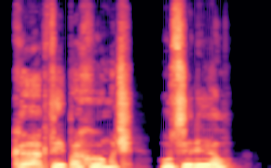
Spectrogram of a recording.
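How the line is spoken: Hoarse wheeze. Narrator (Russian): прохрипел я

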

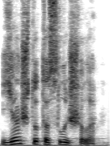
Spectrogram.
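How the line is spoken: Timid. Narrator (Russian): робко проговорила Лена

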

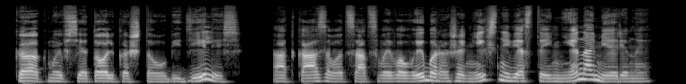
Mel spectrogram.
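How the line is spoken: Solemn. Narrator (Russian): Грэм торжественно произнес

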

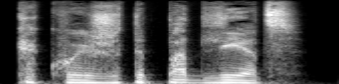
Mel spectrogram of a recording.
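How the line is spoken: Contemptuous, through gritted teeth. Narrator (Russian): презрительно процедила Алиса

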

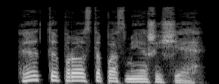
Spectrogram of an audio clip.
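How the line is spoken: Old man's sigh. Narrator (Russian): вздохнул старый мастер

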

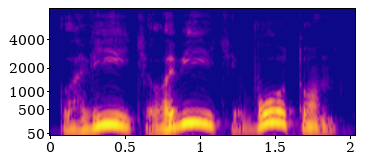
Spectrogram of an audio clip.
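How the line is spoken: Crowd shouting. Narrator (Russian): И все кричали

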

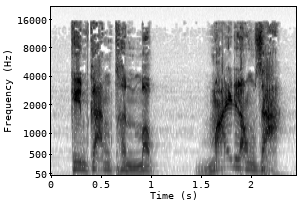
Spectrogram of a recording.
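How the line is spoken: Shouted incantation. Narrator (Vietnamese): Nhà Tam nhà Tứ quát

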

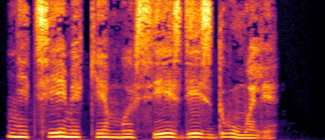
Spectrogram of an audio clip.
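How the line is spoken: Barely audible mutter. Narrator (Russian): пробормотала еле слышно Эл

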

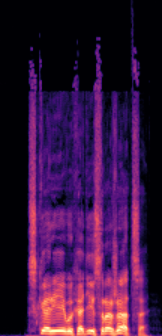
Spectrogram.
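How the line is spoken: Yelling. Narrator (Russian): вопил он

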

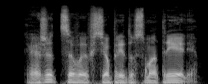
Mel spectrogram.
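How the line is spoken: Gloomy remark. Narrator (Russian): мрачно заметил Мортон

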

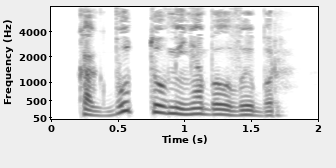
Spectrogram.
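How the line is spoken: Muttered snort. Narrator (Russian): хмыкнул себе под нос

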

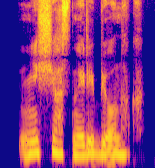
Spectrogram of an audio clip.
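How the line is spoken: Moaning. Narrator (Russian): простонала Крылова-старшая

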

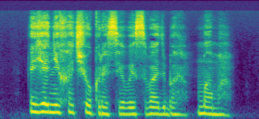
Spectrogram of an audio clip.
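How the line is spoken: Soft. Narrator (Russian): мягко сказала я

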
